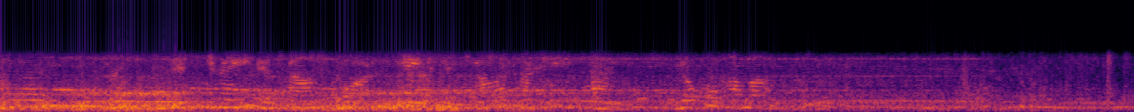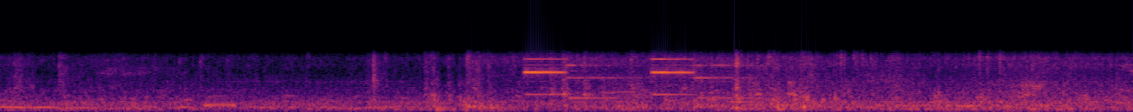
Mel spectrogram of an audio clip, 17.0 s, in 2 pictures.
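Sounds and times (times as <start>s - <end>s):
train running hum: 0.0s - 17.0s
level crossing bell ringing: 12.4s - 14.2s.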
